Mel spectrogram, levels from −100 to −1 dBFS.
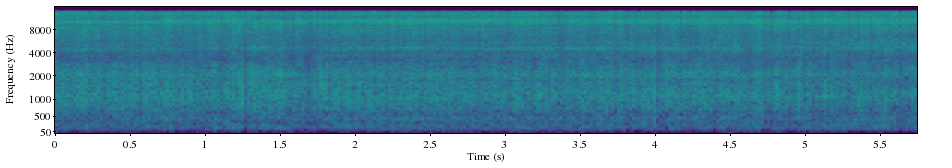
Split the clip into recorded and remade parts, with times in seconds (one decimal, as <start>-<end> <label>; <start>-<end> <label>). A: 0.0-0.7 recorded; 0.7-1.8 remade; 1.8-3.7 recorded; 3.7-5.8 remade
